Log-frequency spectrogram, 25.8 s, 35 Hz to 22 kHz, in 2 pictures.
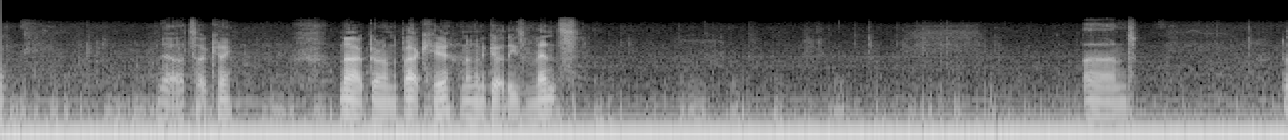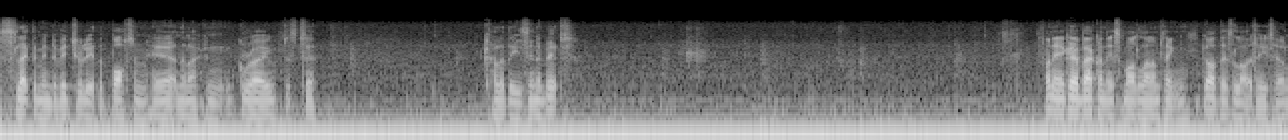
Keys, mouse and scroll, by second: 0.0-1.7 alt+middle drag, 1.8 middle click, 2.5-3.7 alt+middle drag, 4.3 middle click, 4.7 alt+middle click, 5.3 middle click, 5.8 alt+middle click, 6.7-8.0 middle drag, 8.3 middle click, 8.7 alt+middle click, 9.0 middle click, 9.5 alt+middle click, 13.5 ctrl+click, 18.0 ctrl+click, 19.3 ctrl+click, 23.7 ctrl+click.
